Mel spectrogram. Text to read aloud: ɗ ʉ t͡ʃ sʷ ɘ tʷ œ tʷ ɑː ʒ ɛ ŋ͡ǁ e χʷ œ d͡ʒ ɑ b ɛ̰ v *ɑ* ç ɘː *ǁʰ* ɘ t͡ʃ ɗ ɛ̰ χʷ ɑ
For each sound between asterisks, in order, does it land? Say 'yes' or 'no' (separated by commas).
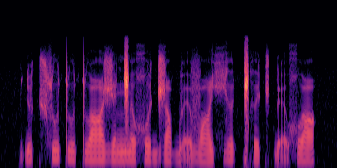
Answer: yes, yes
